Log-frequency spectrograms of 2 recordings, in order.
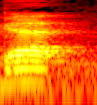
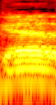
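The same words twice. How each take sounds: First: The word ends with a t sound. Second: The word ends with a d sound. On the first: "I say God. Because if you think about it, it makes more sense anyway. I got damned" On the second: "I don't say God"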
